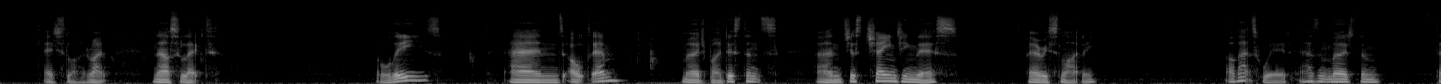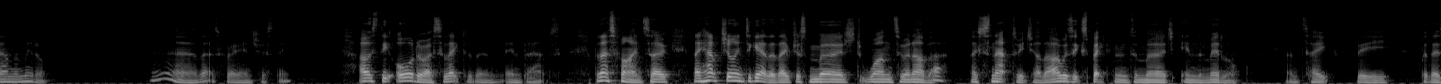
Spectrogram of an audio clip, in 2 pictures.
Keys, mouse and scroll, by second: 0.4-1.7 middle drag, 1.7 shift+click, 2.0 shift+click, 6.7 alt+m, 8.4 click, 9.2-10.3 middle drag, 10.3 click, 11.2-19.9 middle drag, 20.6-28.8 middle drag.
